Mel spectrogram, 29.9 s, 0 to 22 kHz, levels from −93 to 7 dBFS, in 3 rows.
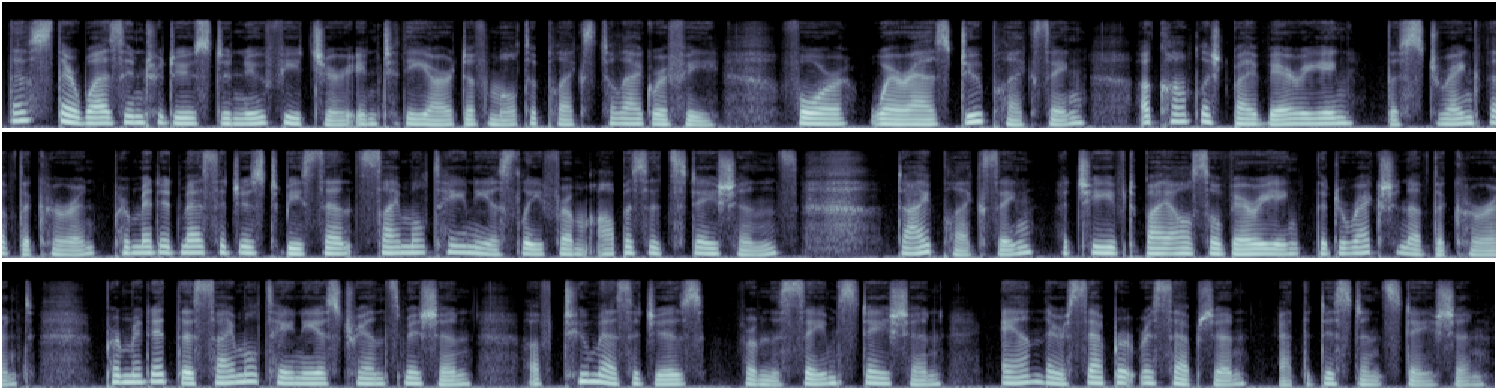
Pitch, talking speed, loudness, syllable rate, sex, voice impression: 160 Hz, 125 wpm, -19 LUFS, 3.8 syllables/s, female, feminine, adult-like, slightly clear, slightly cool, sincere, calm, elegant, slightly kind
